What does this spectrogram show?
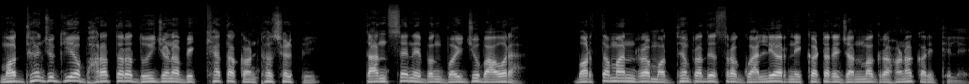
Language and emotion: Odia, neutral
